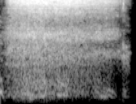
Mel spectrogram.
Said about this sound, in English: Breathing that sweet smell of victory after Woo! I got to breathe it in at Heinz Field last night.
